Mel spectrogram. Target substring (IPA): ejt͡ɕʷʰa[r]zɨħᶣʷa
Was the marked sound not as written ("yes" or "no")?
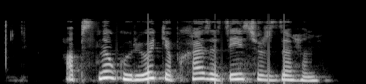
no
